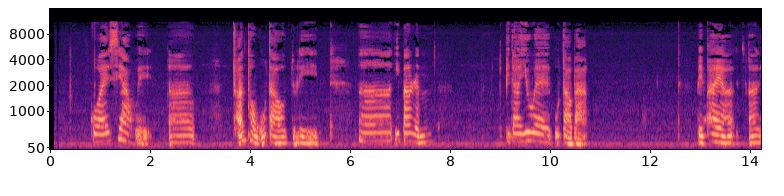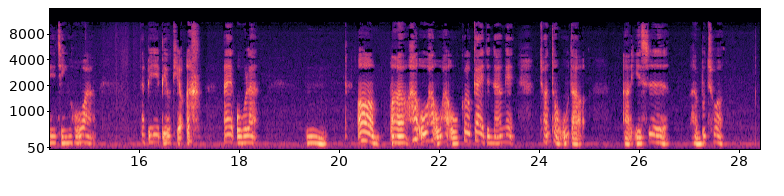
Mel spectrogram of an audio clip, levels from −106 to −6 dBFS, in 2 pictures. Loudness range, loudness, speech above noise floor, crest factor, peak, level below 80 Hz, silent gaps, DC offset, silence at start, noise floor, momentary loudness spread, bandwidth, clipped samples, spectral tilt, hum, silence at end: 7 LU; -25 LUFS; 33 dB; 22 dB; -4 dBFS; -64 dBFS; none; under 0.1%; 0.4 s; -57 dBFS; 15 LU; 11.5 kHz; under 0.1%; -5.5 dB/octave; none; 0.7 s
